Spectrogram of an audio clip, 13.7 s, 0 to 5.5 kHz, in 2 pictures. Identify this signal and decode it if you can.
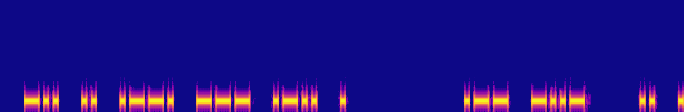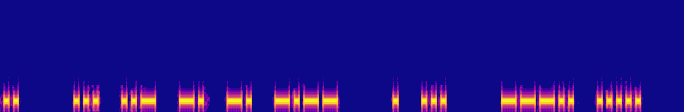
Morse code, heard as a keyed tone, about 25 wpm, spaced as for 20 wpm, 570 Hz. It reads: DIPOLE WX IS SUNNY ES 85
